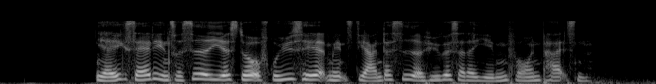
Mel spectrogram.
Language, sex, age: Danish, female, 39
